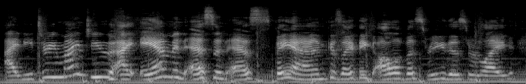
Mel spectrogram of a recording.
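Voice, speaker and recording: A woman's voice: fairly high pitch, moderate pace, fairly bright tone, soft background music. A woman co-hosting a podcast in casual chat, gushing with enthusiasm and laughing a lot. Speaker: podcast co-host.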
